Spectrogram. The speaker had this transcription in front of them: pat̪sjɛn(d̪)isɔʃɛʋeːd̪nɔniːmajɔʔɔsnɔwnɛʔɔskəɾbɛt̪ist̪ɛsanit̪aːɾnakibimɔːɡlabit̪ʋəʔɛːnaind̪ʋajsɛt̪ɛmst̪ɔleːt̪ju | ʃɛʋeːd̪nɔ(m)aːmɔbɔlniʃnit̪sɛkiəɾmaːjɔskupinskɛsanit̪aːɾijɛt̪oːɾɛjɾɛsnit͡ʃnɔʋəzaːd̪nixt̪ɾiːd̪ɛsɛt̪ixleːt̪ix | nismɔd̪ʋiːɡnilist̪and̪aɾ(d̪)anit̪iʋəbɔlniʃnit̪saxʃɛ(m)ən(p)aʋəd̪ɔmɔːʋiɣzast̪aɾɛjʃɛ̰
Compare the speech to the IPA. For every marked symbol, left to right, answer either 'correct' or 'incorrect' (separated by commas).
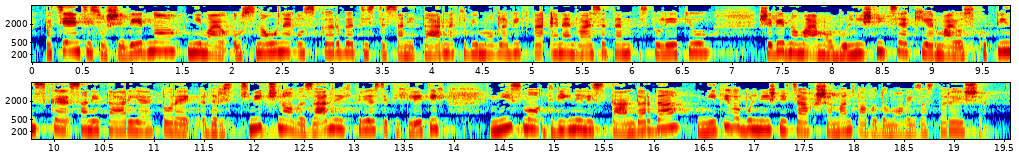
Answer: incorrect, correct, correct, correct, correct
